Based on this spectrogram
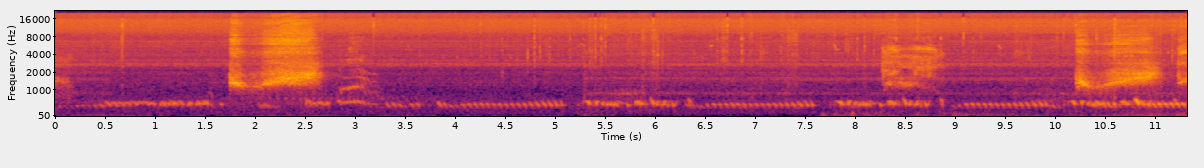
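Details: Displaying male black grouse fight rivals at a wild lek in the Trans-Urals; continuous low bubbling rookooing pulses on, punctuated by three loud breathy hissing sneezes.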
